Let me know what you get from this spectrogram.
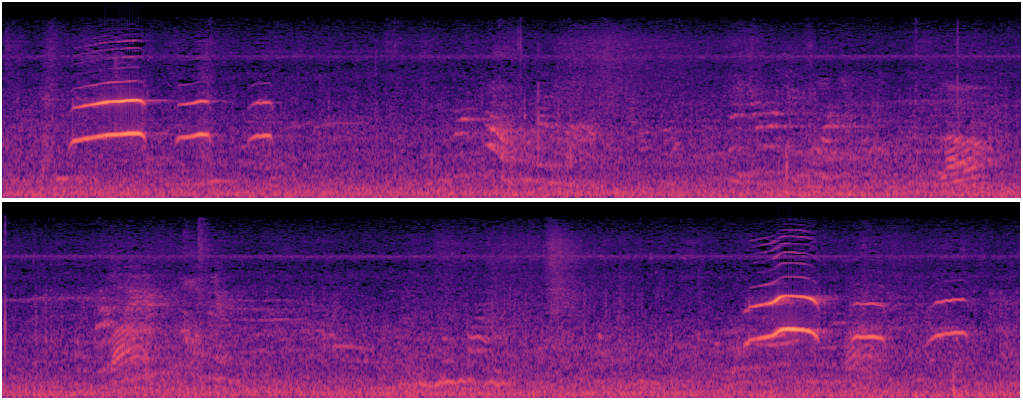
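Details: A very tiny baby monkey cries loudly for its mother, who has gone away, with loud, high, falling wails.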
